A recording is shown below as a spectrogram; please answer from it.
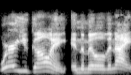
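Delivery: ordinary talk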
